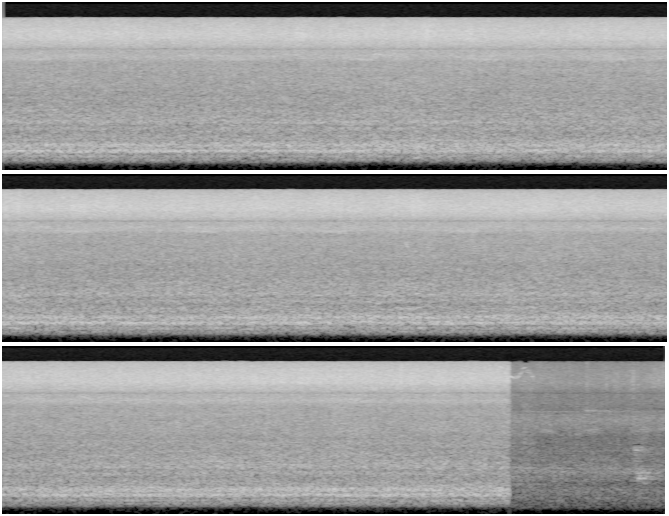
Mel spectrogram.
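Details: Worker honey bees tending the queen produce a thick, continuous hum that stays steady for about eighteen seconds, then cuts off abruptly, leaving a much quieter background with a faint click near the end.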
